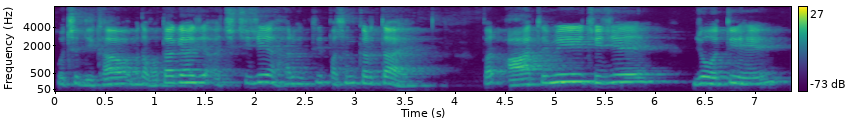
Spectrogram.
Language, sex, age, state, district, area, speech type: Hindi, male, 30-45, Madhya Pradesh, Ujjain, rural, spontaneous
